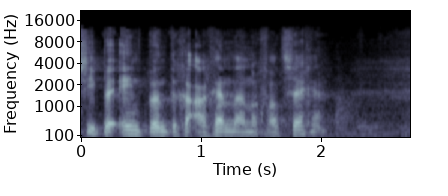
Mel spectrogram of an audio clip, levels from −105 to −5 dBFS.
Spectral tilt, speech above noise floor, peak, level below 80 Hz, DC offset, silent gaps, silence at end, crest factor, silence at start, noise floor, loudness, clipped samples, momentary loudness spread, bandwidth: -4 dB/octave; 25 dB; -20 dBFS; -76 dBFS; under 0.1%; none; 0 s; 20 dB; 0 s; -65 dBFS; -39 LUFS; under 0.1%; 7 LU; 13 kHz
